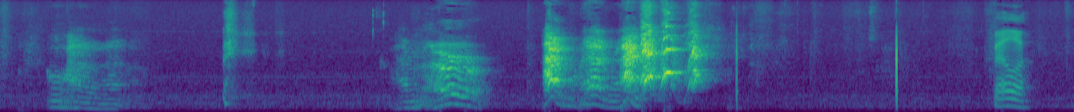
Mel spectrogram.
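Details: A nine-week-old German Shepherd puppy tries to play with an eleven-year-old toy poodle who is not impressed. A drawn-out whiny growl and short yaps lead into a rapid run of rough, overlapping barks, then a brief final yelp.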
